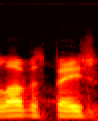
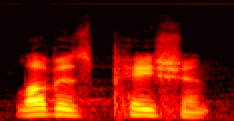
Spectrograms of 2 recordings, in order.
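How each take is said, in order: First: It is read quickly, running straight through. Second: It is read slowly, with a deliberate pace. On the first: The text is simply read, not meditated on. The speaker calls it wrong. "I just read right through" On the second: The text is meditated on, not just read. The speaker calls it right. "This is the pace. See how I slowed it down?"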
